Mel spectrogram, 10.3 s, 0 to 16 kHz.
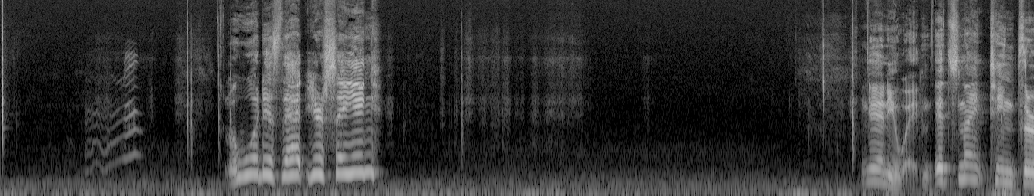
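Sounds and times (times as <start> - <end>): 
agitated cat meowing outside a door: 0.7 - 1.6
speech: 2.3 - 3.9, 8.6 - 10.3.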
